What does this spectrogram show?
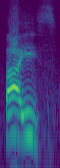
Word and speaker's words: país: Muito diferente da palavra país. Pronuncie então pais. País. Você notou aí? Duas vezes dando esse toque aqui. Concorda comigo? Beleza. Então na palavra país, opa, pais, apenas uma vogal. Então apenas uma sílaba. País, eu tenho duas vogais, o A e o I. Opa, então nesse caso aí, você notou que a gente tem duas sílabas, cada vogal com a sua sílaba.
